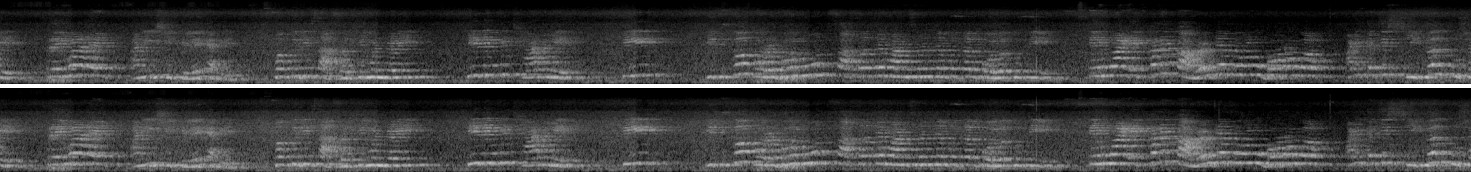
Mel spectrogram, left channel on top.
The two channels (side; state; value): both; normal; correlation 0.46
